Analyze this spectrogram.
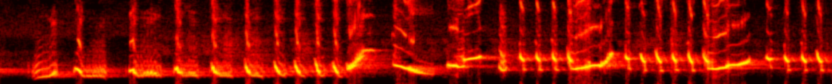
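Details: Lively white-rumped shama song to spur a lazy bird: quick repeated chirps climbing in pitch, then a higher run of rapid bright whistled notes.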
